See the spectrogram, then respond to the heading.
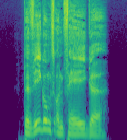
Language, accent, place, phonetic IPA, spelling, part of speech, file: German, Germany, Berlin, [bəˈveːɡʊŋsˌʔʊnfɛːɪɡə], bewegungsunfähige, adjective, De-bewegungsunfähige.ogg
- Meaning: inflection of bewegungsunfähig: 1. strong/mixed nominative/accusative feminine singular 2. strong nominative/accusative plural 3. weak nominative all-gender singular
